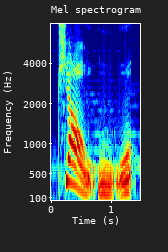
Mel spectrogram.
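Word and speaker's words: 跳舞: 跳舞, 跳舞. All right, so that is fourth tone and third tone, right?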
